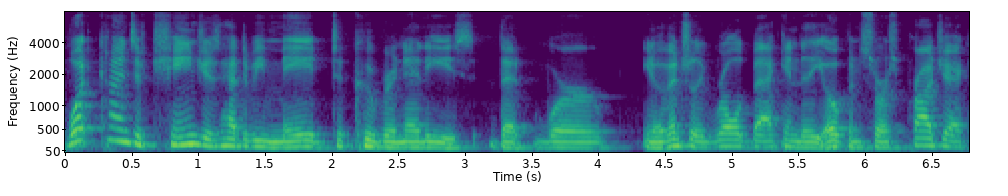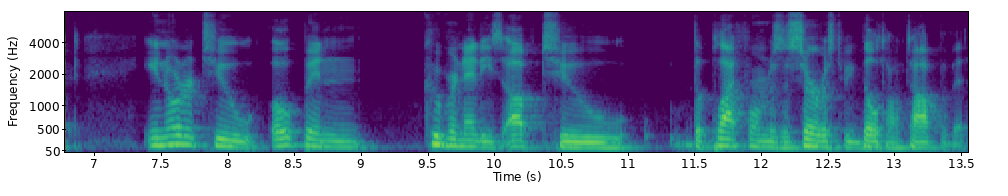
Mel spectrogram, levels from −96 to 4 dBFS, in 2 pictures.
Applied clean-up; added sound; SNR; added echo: none; none; none; reverberation time 0.4 s.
